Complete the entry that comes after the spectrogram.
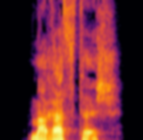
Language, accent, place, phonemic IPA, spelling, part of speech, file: German, Germany, Berlin, /maˈʁastɪʃ/, marastisch, adjective, De-marastisch.ogg
- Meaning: marantic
